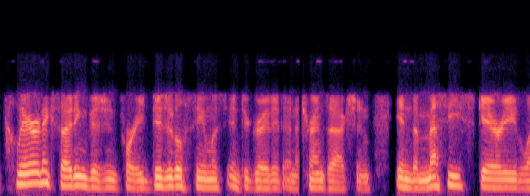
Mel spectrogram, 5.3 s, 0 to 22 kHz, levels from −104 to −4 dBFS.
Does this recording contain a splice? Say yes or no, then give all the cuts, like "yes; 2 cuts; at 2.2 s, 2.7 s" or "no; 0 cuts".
yes; 2 cuts; at 3.0 s, 3.9 s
